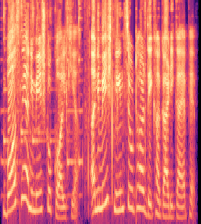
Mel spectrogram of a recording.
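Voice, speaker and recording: A woman's voice: a little high, very animated, moderate pace, soft background music. A woman narrating a scripted moral story as a storyteller.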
